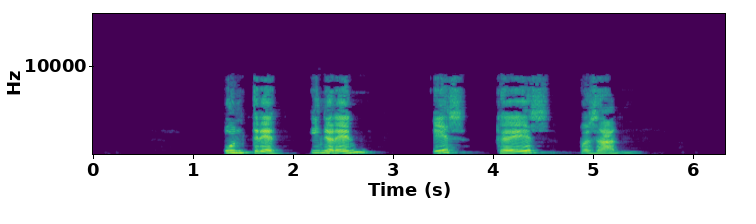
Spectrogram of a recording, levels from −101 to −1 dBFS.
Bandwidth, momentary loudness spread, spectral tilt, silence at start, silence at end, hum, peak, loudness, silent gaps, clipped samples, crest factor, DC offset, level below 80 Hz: 9.4 kHz; 17 LU; -3.5 dB/octave; 1.3 s; 0.9 s; none; -2 dBFS; -20 LUFS; 3.06-3.36 s, 3.95-4.02 s; under 0.1%; 22 dB; under 0.1%; -72 dBFS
